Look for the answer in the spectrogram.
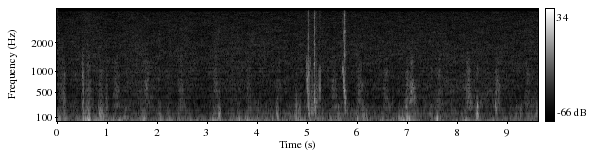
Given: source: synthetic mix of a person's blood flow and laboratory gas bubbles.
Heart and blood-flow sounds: Doppler ultrasound of blood flow; subclavian vein
4.97-5.33 s: bubbles
5.69-5.82 s: bubbles
From the record:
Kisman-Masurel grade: 211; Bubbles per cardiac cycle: several, 3 to 8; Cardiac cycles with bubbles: 1 to 10%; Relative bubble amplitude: barely perceptible (0.100 to 0.250); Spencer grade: 1 (occasional bubble signal discernible with the cardiac motion signal, with majority of cardiac periods free of bubbles); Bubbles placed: anywhere in the cardiac cycle

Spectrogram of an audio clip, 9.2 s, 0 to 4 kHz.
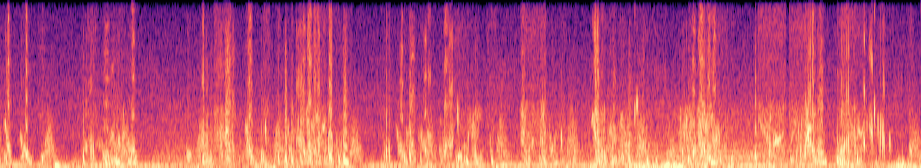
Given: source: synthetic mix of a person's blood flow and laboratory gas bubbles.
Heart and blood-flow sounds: Doppler ultrasound of blood flow; subclavian vein
0.00-0.15 s: bubbles
0.18-0.35 s: bubbles
0.38-0.48 s: bubbles
0.81-1.39 s: bubbles
1.86-1.94 s: bubbles
2.00-2.37 s: bubbles
2.44-2.56 s: bubbles
2.59-2.70 s: bubbles
2.76-2.81 s: bubbles
2.83-3.53 s: bubbles
3.83-3.93 s: bubbles
3.96-4.35 s: bubbles
4.38-4.98 s: bubbles
5.20-5.79 s: bubbles
5.91-6.60 s: bubbles
6.77-7.35 s: bubbles
7.54-7.86 s: bubbles
7.89-8.29 s: bubbles
8.34-8.94 s: bubbles
9.09-9.14 s: bubbles
From the record:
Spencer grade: 3 (all of the cardiac periods contain showers or single bubble signals, but not dominating or overriding the cardiac motion signals); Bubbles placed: anywhere in the cardiac cycle

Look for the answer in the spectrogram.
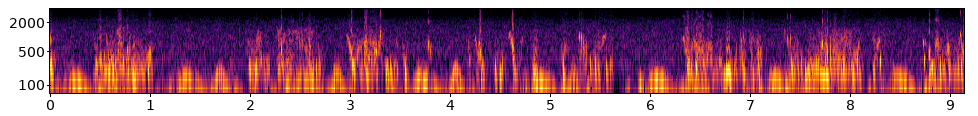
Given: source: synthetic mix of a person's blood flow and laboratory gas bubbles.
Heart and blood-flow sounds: Doppler ultrasound of blood flow; precordium
0.00-0.07 s: bubbles
0.43-1.05 s: bubbles
1.96-2.74 s: bubbles
2.94-3.60 s: bubbles
3.75-3.84 s: bubbles
4.15-4.38 s: bubbles
4.42-4.75 s: bubbles
4.82-4.92 s: bubbles
5.09-5.19 s: bubbles
5.25-5.67 s: bubbles
6.31-7.14 s: bubbles
7.32-8.15 s: bubbles
8.21-8.34 s: bubbles
8.71-9.15 s: bubbles
From the record:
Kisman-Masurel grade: 444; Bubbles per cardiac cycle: continuous sound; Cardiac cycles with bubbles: 100%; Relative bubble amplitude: maximal (0.775 to 0.999); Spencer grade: 4 (maximum detectable bubble signal sounding continuously throughout systole and diastole of every cardiac period, and overriding the amplitude of the normal cardiac signals); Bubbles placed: only in the low amplitude regions of the cardiac cycle

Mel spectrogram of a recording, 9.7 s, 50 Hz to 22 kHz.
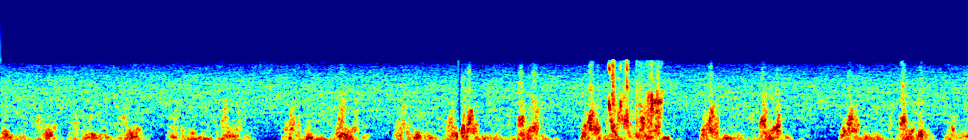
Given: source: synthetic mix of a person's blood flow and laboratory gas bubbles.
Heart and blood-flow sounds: Doppler ultrasound of blood flow; precordium
6.04-6.64 s: bubbles
From the record:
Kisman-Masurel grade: 213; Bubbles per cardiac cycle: several, 3 to 8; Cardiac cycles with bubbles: 1 to 10%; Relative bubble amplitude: loud (0.450 to 0.775); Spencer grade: 1 (occasional bubble signal discernible with the cardiac motion signal, with majority of cardiac periods free of bubbles); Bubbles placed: anywhere in the cardiac cycle

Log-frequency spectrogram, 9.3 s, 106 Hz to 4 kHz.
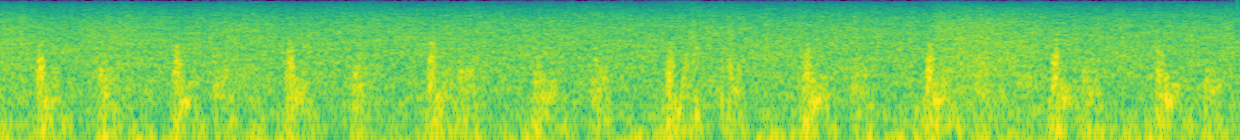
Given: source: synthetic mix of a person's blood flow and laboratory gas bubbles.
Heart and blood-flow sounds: Doppler ultrasound of blood flow; precordium
5.04-5.29 s: bubbles
5.41-5.54 s: bubbles
From the record:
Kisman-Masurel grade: 111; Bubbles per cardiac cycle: 1 to 2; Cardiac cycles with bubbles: 1 to 10%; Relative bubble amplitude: barely perceptible (0.100 to 0.250); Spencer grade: 1 (occasional bubble signal discernible with the cardiac motion signal, with majority of cardiac periods free of bubbles); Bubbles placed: anywhere in the cardiac cycle

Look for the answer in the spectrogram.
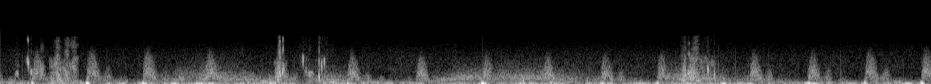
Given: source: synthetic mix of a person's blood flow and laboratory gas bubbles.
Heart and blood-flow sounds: Doppler ultrasound of blood flow; subclavian vein
0.15-0.21 s: bubbles
0.25-0.35 s: bubbles
0.38-0.45 s: bubbles
0.49-0.79 s: bubbles
2.73-2.88 s: bubbles
2.99-3.29 s: bubbles
6.80-7.19 s: bubbles
From the record:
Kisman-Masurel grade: 222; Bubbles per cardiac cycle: several, 3 to 8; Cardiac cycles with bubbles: 10 to 50%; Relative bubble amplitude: moderate (0.250 to 0.450); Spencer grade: 2 (many but less than half of the cardiac periods contain bubble signals, singularly or in groups); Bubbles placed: anywhere in the cardiac cycle

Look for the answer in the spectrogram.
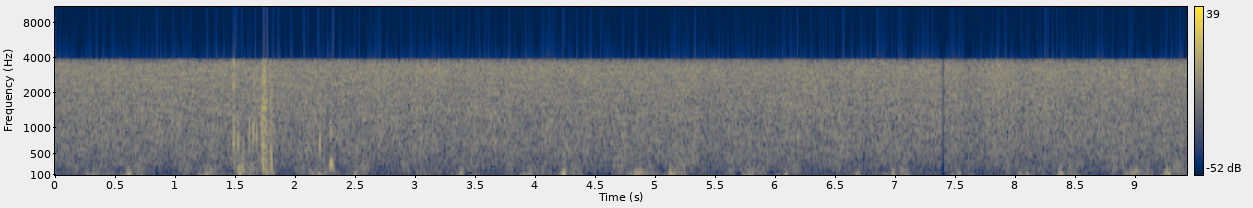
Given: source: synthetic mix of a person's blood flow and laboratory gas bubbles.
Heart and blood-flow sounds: Doppler ultrasound of blood flow; precordium
1.44-1.85 s: bubbles
2.17-2.35 s: bubbles
From the record:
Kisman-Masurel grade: 212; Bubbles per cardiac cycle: several, 3 to 8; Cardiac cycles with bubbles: 1 to 10%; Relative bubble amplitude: moderate (0.250 to 0.450); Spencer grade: 1 (occasional bubble signal discernible with the cardiac motion signal, with majority of cardiac periods free of bubbles); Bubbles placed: anywhere in the cardiac cycle

